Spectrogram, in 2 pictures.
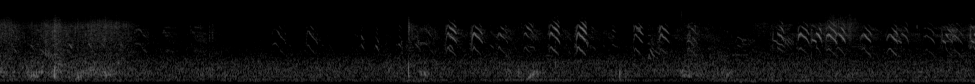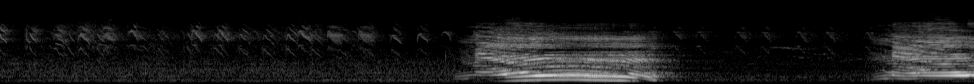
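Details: Red deer stag (Cervus elaphus), a male over 200 kg, roaring during the October rut. Small birds chirp quietly, then one loud, harsh, drawn-out bellow lasts about a second and a half. A second roar begins at the very end.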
